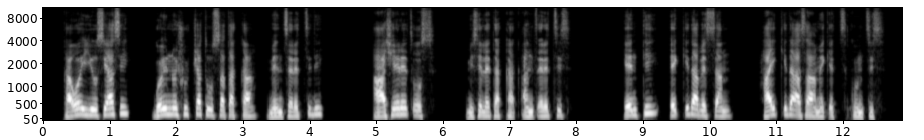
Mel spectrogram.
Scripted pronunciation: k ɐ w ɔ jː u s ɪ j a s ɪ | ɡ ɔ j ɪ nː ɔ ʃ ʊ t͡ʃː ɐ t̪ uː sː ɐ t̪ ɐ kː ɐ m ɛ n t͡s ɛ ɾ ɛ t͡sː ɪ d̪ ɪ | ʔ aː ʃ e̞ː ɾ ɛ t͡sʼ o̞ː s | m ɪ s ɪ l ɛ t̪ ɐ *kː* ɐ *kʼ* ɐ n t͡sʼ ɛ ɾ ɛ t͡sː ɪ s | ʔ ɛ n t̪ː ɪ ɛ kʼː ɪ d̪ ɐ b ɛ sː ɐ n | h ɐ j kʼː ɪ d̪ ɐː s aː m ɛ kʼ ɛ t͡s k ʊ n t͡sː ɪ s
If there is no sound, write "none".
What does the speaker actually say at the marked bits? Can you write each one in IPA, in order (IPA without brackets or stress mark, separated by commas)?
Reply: kː, kʼ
